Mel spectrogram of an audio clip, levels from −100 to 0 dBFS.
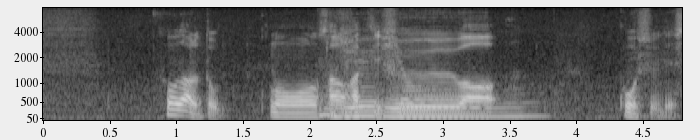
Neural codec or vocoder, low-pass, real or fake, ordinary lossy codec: none; none; real; none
